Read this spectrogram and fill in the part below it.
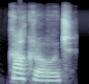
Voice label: "cockroach", Indian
